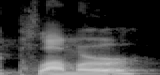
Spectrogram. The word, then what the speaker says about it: plumber: Electrician, plumber, we don't pronounce the B, plumber, okay?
